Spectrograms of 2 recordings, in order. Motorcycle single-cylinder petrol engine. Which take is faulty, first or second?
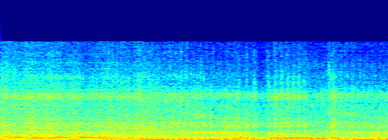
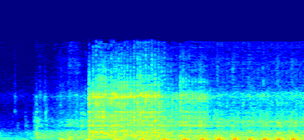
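second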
